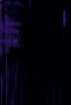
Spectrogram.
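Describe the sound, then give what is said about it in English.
Two crisp computer mouse clicks, one near the start and another near the end, each short and sharp against a quiet, hushed background, made while clicking to open a Google Doc. “So if you're clicking right now on the podcast, that very professional noise you hear is me clicking to my Google Doc, so I can go to it.”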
